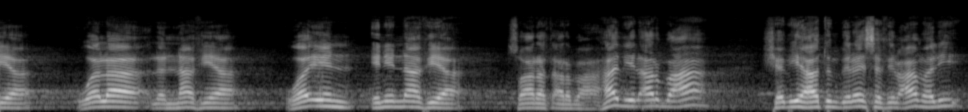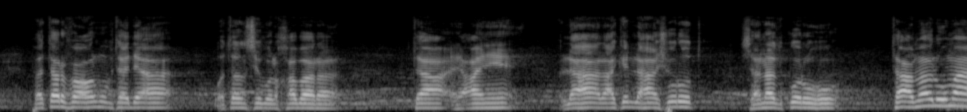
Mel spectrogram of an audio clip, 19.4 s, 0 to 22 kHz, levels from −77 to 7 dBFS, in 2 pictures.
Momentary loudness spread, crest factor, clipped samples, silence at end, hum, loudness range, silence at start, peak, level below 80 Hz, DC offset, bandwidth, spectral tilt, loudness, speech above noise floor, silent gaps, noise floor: 18 LU; 18 dB; under 0.1%; 0 s; none; 5 LU; 0 s; -2 dBFS; -54 dBFS; under 0.1%; 12 kHz; -4.5 dB/octave; -20 LUFS; 20 dB; none; -39 dBFS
